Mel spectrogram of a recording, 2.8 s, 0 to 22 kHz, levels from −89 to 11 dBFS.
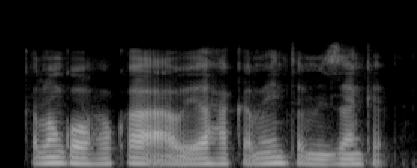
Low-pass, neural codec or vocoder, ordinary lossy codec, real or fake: none; none; none; real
